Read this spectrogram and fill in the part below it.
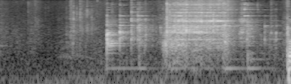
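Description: Metal parts clink and tap.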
